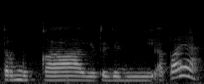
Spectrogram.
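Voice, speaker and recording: A woman's voice: mid-range voice, expressive, brisk, lo-fi sound. A woman from Indonesia whose first language is Minangkabau, chatting affectionately in a casual couple Q&A vlog and switching between Indonesian and English. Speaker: vlogger.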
